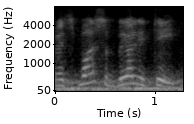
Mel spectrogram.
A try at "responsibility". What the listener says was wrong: Responsibility. Responsibility. Responsibility. Responsibility.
